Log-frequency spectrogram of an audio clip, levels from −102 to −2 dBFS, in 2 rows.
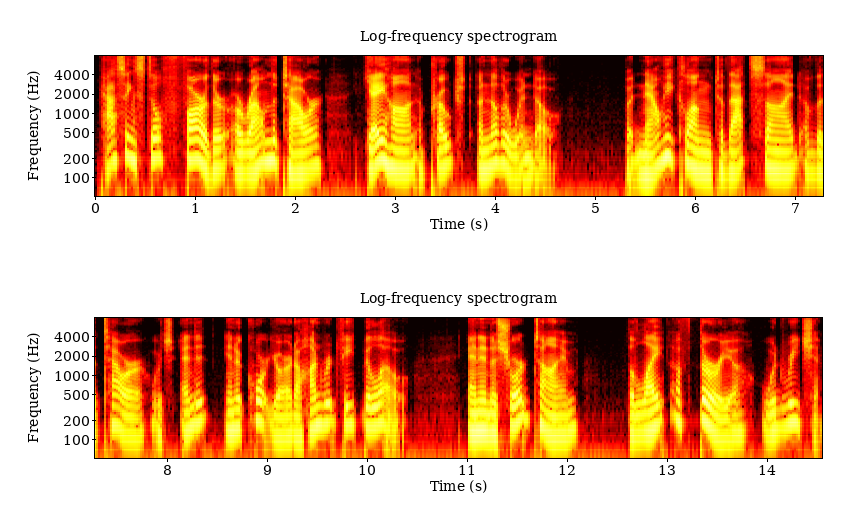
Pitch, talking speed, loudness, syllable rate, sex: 145 Hz, 170 wpm, -20 LUFS, 4.8 syllables/s, male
